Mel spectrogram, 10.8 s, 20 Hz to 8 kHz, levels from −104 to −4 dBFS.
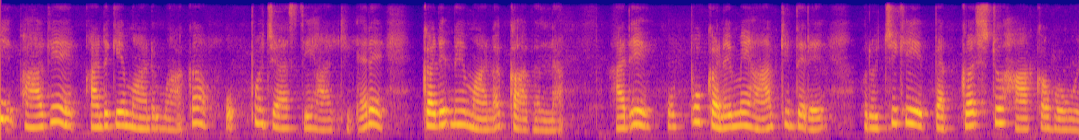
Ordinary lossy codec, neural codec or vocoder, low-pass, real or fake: none; codec, 24 kHz, 0.9 kbps, WavTokenizer, small release; 7.2 kHz; fake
